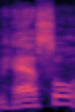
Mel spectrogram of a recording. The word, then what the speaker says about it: Hassell: pronounce your last name hassel is that how you pronounce it i do it's like it has two s's but it doesn't okay erica hassell who's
